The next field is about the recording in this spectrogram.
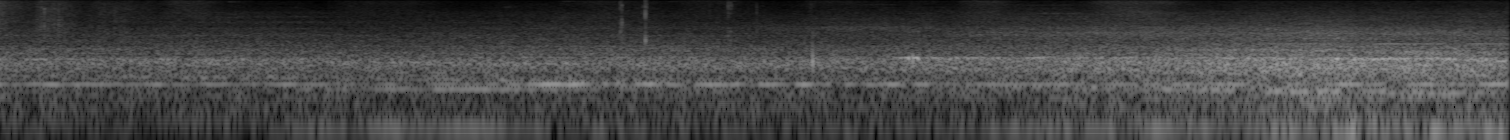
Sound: subway approaching

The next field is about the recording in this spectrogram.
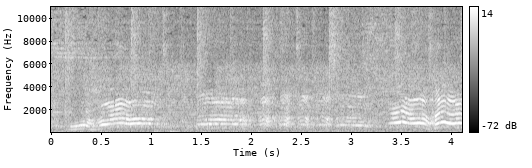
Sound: Grinch yelling

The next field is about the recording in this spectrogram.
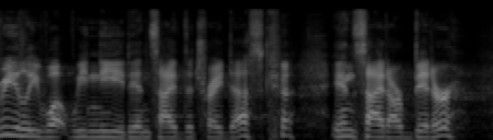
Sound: laughs

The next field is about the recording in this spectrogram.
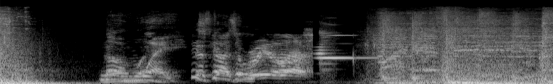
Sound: radioscreech

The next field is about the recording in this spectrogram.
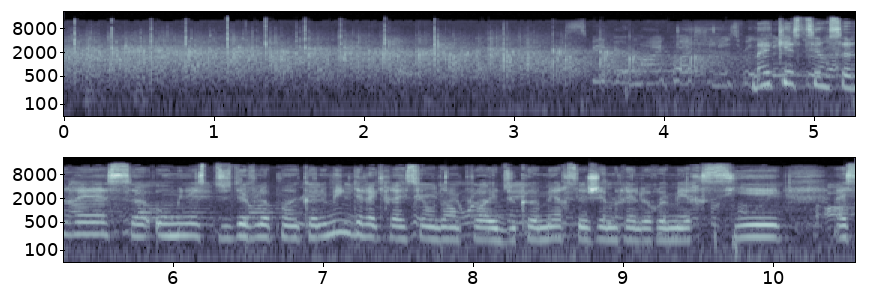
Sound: applause

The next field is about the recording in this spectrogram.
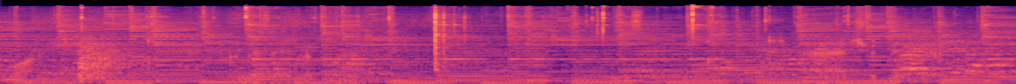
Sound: mumbles

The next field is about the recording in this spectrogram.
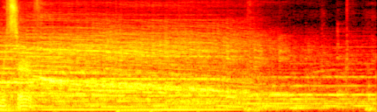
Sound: cheering; soft music

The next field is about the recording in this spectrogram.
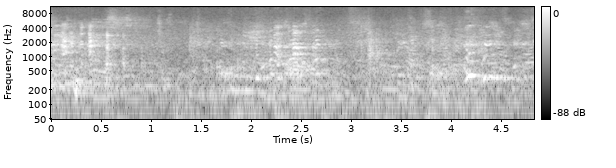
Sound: audience laughing

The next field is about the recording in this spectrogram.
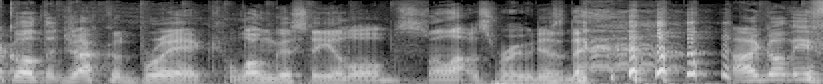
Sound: laughs

